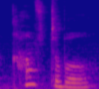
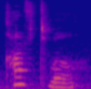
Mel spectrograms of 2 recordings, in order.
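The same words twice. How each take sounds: Both takes have the same delivery.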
